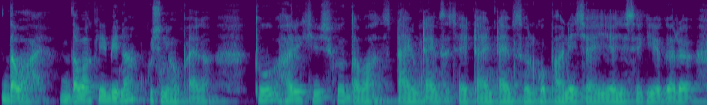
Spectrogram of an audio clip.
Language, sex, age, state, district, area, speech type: Hindi, male, 18-30, Uttar Pradesh, Jaunpur, rural, spontaneous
